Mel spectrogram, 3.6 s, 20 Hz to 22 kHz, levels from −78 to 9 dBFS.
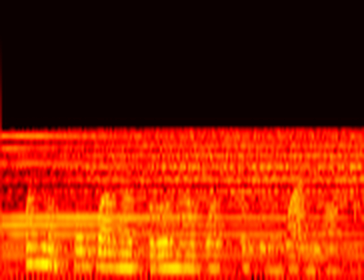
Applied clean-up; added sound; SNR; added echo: none; Musical instrument; 1 dB; reverberation time 0.4 s.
